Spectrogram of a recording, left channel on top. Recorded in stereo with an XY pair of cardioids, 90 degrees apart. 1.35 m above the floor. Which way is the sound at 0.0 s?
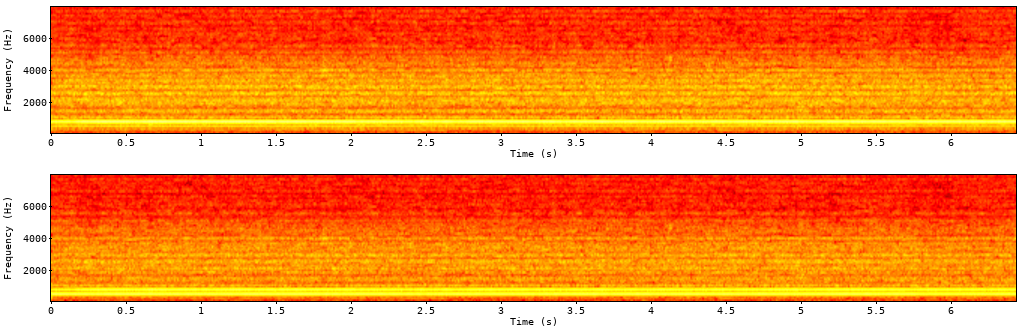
45° left.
